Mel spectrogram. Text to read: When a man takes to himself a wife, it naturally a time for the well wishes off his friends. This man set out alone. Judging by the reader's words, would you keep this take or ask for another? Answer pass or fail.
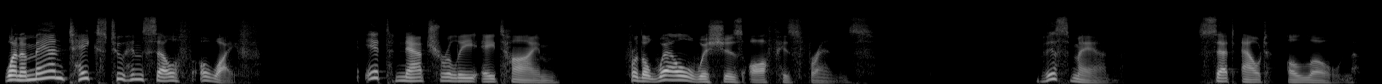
pass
